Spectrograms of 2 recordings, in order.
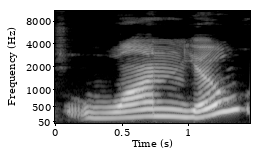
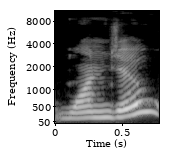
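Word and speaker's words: Wunjo: This one is, I believe, pronounced Wanyo or Wanjo. I don't think that, I don't think that they had the, J sound way back then, so I'm pretty sure that was probably pronounced with a Y.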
